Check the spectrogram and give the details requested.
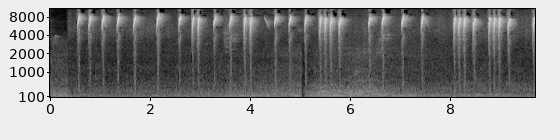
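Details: Little siri-siri bird on a lure recording: steady series of piercing high chips, roughly three per second, with occasional fast doubles and triplets, continuing almost without pause over low background hum.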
